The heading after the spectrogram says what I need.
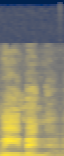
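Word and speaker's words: Weeghman: in 1914 wrigley field then known as wiig min park could be pronounced weeman park hosted its first major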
